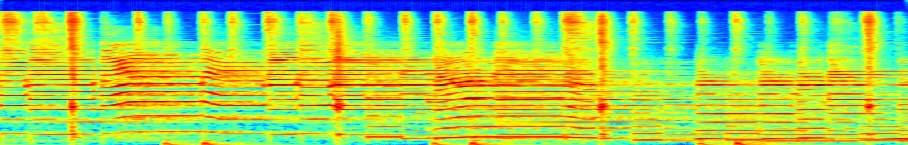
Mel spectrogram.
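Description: Background music: guitar-led instrumental with notes that bend in pitch, over a steady beat.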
